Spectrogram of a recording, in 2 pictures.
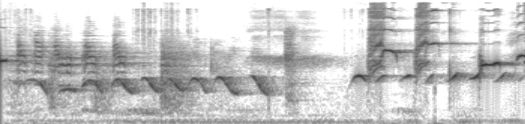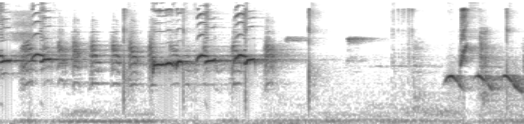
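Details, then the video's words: Caged greater green leafbird singing: a fast series of descending slurred whistles, then dense chatter and bright high warbled notes, a brief lull, and the descending slurred series again at the end. "CUCAK IJO BUNYI SUPER HEBAT"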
